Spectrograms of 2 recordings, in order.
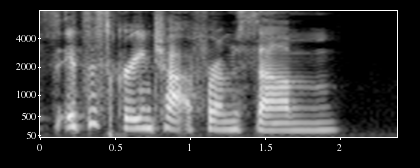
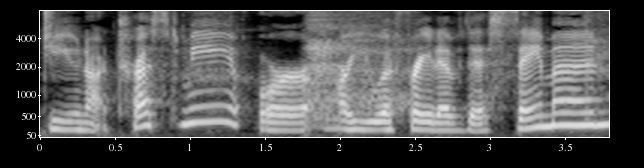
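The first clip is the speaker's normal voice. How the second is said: ordinary talk, nothing marked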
